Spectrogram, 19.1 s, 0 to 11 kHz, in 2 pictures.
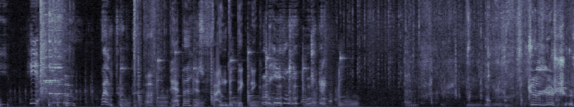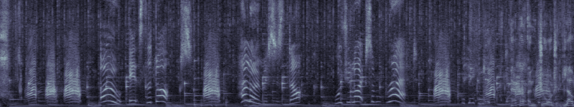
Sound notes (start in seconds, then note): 4.4 all laugh; 7.5 ducks quack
